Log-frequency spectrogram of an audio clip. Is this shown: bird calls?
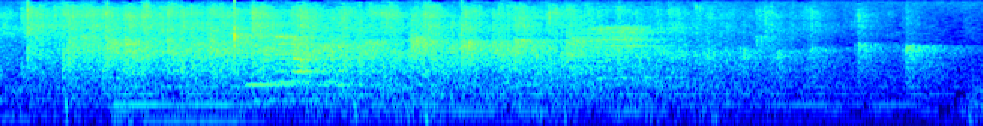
no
